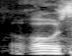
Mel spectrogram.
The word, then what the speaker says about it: Rose: Except that Rose in German means exactly the same thing, that beautiful flower, but in German it's pronounced Rose.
